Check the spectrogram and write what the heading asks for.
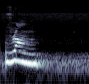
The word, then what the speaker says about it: wrong: The letter W is silent when it's at the start of a word before the letter R, like wrong and wrist, and right or wrote. It's also not pronounced in these common words: who, whoever, whole, to, sword, and answer.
